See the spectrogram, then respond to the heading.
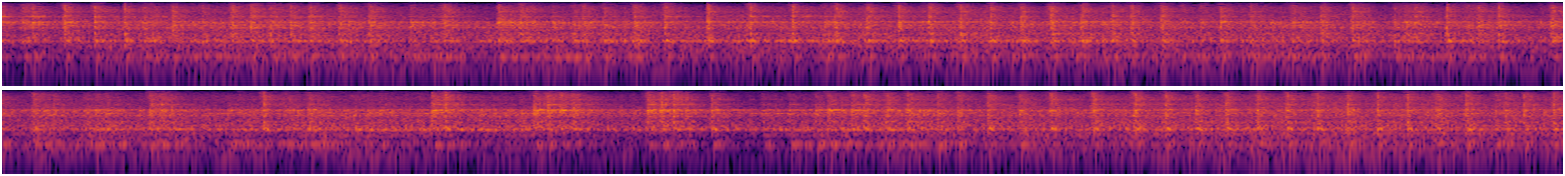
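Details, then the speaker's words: Sno Jet two-stroke snowmobile, now with key start and a new fuel line and filter feeding from its own tank: a high, buzzy drone holding a steady rpm, crisp and even with no misses. Normal running. "now random switches laying around but for now it starts and runs and and goes"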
